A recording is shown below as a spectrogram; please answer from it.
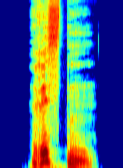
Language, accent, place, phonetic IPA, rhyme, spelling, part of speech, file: German, Germany, Berlin, [ˈʁɪstn̩], -ɪstn̩, Risten, noun, De-Risten.ogg
- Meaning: dative plural of Rist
